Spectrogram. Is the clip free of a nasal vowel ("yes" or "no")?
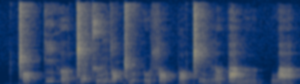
yes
